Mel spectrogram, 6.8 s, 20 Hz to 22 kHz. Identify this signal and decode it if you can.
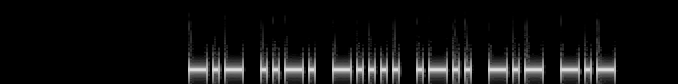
Morse code, heard as a keyed tone, about 20 wpm, 700 Hz. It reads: KF6LKK
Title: USA Call Signs - 6 Characters - Repeated 2x - 20wpm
